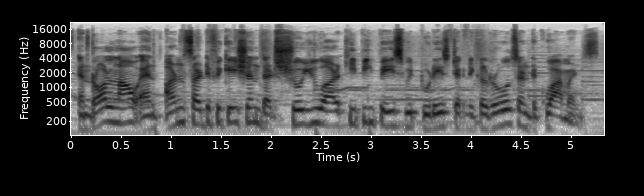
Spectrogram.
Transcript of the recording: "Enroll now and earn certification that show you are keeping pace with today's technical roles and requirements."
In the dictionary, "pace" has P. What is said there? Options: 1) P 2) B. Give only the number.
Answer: 1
